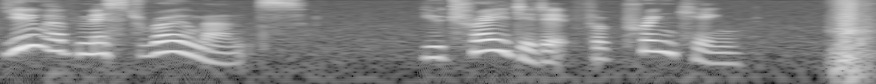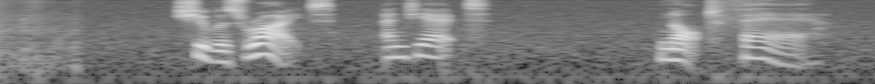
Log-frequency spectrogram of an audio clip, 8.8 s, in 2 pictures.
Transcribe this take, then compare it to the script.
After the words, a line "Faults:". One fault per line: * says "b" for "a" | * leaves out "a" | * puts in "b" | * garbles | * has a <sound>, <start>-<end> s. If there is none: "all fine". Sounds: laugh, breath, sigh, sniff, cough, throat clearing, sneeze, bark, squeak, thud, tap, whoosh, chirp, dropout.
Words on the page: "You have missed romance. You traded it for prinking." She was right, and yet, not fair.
"You have missed romance. You traded it for prinking." She was right, and yet, not fair.
Faults:
* has a whoosh, 4.2-4.8 s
